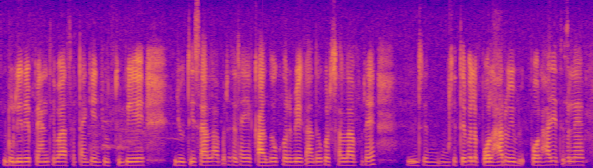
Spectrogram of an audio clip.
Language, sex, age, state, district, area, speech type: Odia, female, 30-45, Odisha, Balangir, urban, spontaneous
